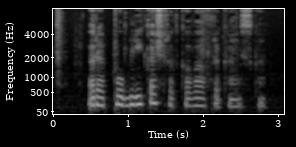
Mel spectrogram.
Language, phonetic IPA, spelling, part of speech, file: Polish, [rɛˈpublʲika ˌɕrɔtkɔvɔafrɨˈkãj̃ska], Republika Środkowoafrykańska, proper noun, LL-Q809 (pol)-Republika Środkowoafrykańska.wav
